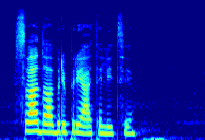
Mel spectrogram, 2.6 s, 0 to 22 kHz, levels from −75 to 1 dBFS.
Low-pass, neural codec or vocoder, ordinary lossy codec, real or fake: none; none; none; real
